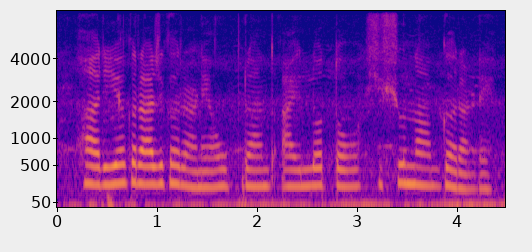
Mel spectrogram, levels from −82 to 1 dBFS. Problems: background sounds at intervals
